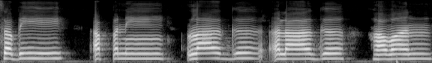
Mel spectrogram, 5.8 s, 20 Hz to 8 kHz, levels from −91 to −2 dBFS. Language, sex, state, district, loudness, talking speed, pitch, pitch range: Hindi, female, Punjab, Fazilka, -15 LUFS, 50 wpm, 235 Hz, 225-240 Hz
